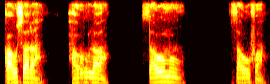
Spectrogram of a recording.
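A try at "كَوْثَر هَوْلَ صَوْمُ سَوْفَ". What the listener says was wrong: মাশাআল্লাহ, খুব সুন্দর হয়েছে।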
